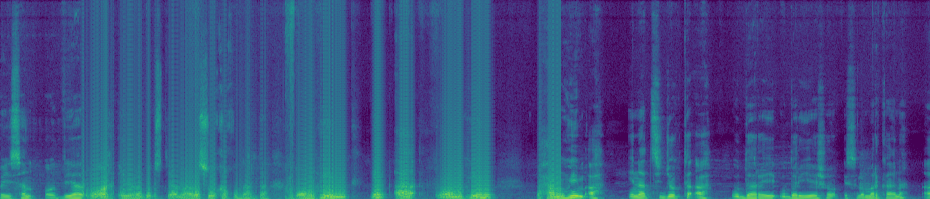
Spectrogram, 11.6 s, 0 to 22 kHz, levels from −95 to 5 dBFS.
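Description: It's a speech clip with buffer tearing from 1.02 to 7.00 s: a steady robotic buzz at 172 Hz, which fits a 256-sample buffer. The writer and reader have slipped, so roughly a third of each period replays audio from about 20 ms earlier, with hard joins.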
